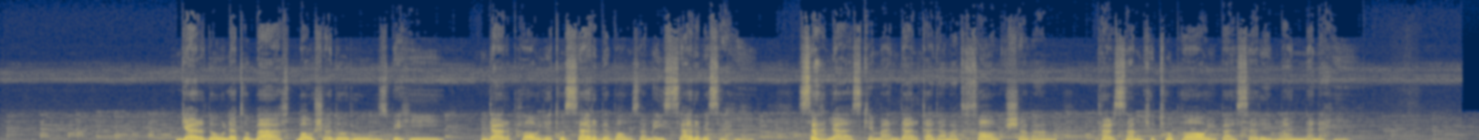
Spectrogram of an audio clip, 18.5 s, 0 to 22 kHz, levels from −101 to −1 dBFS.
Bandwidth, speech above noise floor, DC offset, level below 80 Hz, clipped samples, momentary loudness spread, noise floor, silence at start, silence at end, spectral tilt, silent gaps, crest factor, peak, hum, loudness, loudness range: 19.5 kHz; 25 dB; under 0.1%; -50 dBFS; under 0.1%; 20 LU; -47 dBFS; 0.05 s; 0.2 s; -5.5 dB/octave; none; 20 dB; -4 dBFS; none; -22 LUFS; 4 LU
